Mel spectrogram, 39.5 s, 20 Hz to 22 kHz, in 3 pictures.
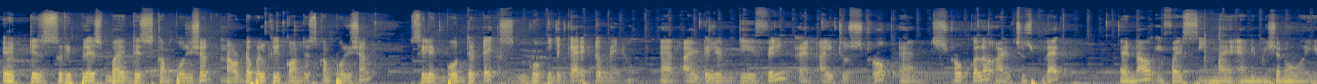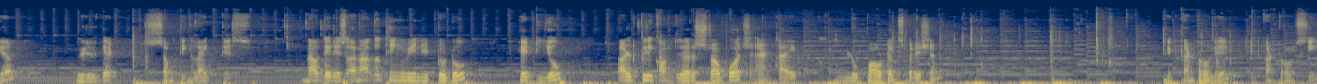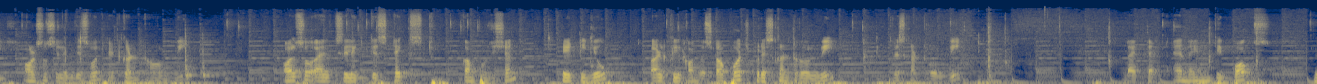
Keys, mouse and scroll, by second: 2.6-5.4 drag, 12.0 space, 14.4 space, 15.1 click, 18.3 u, 19.5 alt+click, 20.4-23.3 typing, 23.6 Down, 24.1 Return, 24.8 ctrl+a, 25.6 ctrl+c, 26.8 alt+click, 27.5 ctrl+v, 28.6 click, 32.1 u, 33.0 alt+click, 34.0 ctrl+v, 34.8 alt+click, 35.3 ctrl+v, 35.8 click, 36.1 space, 37.9 click, 38.2 space, 39.4 click.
